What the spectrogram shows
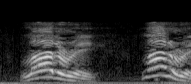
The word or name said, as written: lottery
